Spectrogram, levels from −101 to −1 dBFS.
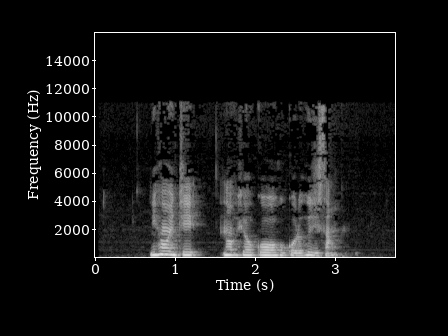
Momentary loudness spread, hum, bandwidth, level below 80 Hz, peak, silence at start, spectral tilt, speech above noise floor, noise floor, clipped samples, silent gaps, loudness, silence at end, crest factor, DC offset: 13 LU; none; 11.5 kHz; -64 dBFS; -12 dBFS; 0.7 s; -6.5 dB/octave; 45 dB; -68 dBFS; under 0.1%; none; -25 LUFS; 0.75 s; 14 dB; under 0.1%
